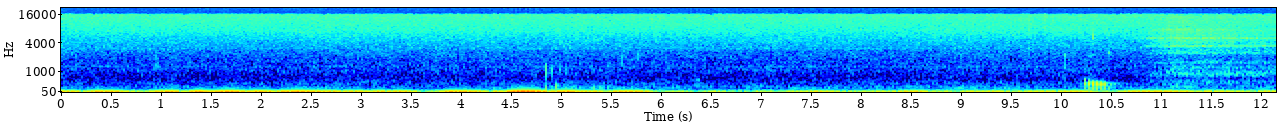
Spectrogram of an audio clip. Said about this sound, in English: Maybe the belly doing sounds, movements with your breath.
